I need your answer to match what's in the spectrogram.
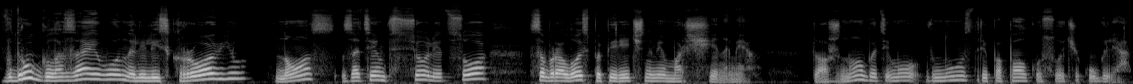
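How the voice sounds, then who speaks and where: Female storyteller for a children's audio tale; slow and highly expressive. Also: gravelly. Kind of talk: scripted fairy tale narration.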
